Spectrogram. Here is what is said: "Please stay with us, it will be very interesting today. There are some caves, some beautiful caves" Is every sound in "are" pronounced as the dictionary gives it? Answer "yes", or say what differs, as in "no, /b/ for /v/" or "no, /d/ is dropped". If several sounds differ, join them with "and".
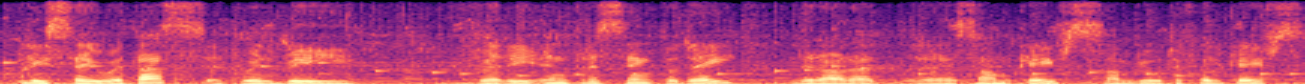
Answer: yes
